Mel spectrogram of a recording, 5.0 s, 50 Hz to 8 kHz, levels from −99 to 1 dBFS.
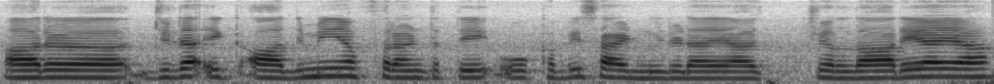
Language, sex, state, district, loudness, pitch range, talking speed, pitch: Punjabi, female, Punjab, Kapurthala, -15 LUFS, 205-230 Hz, 205 wpm, 215 Hz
